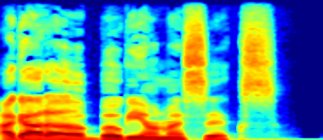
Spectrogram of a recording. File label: low; awesomenauts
